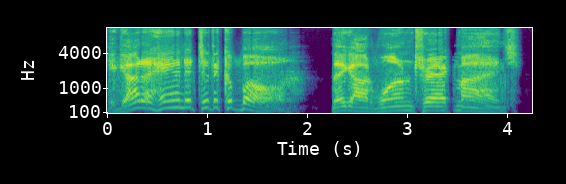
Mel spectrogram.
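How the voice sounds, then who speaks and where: An actor playing a cocky, folksy old gunslinger rogue in a video game, talking with a drawling, wisecracking swagger. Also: male voice, on the high side, wildly swooping pitch, measured pace, background noise. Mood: wry. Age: older.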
